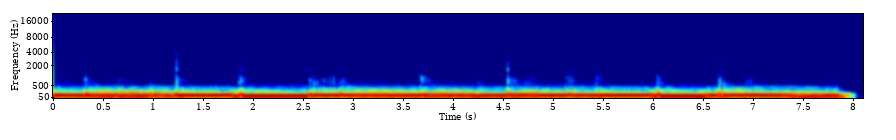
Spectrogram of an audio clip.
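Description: Fender Precision Bass in drop B tuning, played with a pick: a loud riff of repeated low open-string notes and fretted notes at the second and fifth frets, with a slide from the fifth fret up to the tenth. The notes cut off just before the end.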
